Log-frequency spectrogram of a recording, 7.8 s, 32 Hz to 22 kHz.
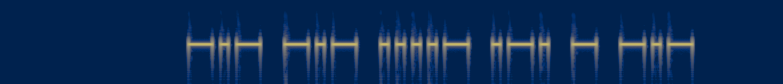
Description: Morse code, heard as a keyed tone, about 15 wpm, 700 Hz. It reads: KK4RTK
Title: USA Call Signs - 6 Characters - Repeated 2x - 15wpm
